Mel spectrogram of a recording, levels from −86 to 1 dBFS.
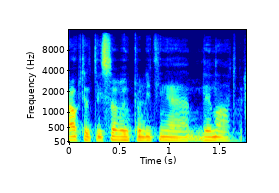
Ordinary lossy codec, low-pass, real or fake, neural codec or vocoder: MP3, 96 kbps; 14.4 kHz; fake; codec, 44.1 kHz, 2.6 kbps, SNAC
